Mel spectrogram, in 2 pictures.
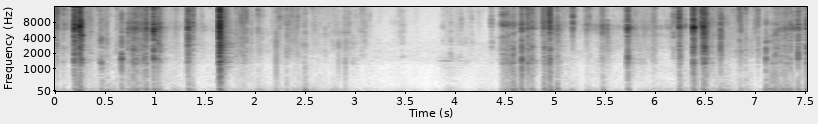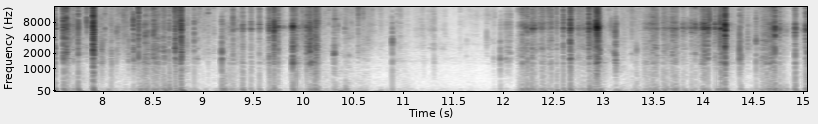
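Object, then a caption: Soap bar cut with a knife blade. A utility knife blade shaves an oval, solid, pink-striped dry soap bar held in the hand into fine shreds. The scraping makes bright, crisp crackling and tearing bursts in three runs of rapid strokes, separated by short silent pauses.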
